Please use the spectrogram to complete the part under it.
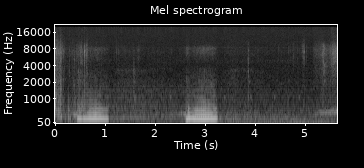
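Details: Snoring from Gin, a house cat whose snores are strikingly loud: two steady, deep, buzzing breaths about two seconds apart, each lasting over half a second with rich harmonics, over a quiet room background.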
